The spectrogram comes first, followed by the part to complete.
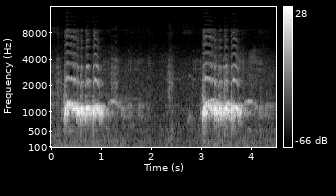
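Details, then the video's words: A zebra dove (Bangkok-type perkutut), singing often and loudly, gives two bursts of rapid, soft staccato cooing about three seconds apart, each a quick burry run of notes that trails off. "perkutut Bangkok gacor nomer satu"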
